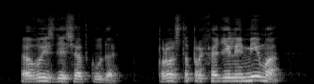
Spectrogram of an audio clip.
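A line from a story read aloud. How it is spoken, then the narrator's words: Stern question. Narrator (Russian): строго спросил у них я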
